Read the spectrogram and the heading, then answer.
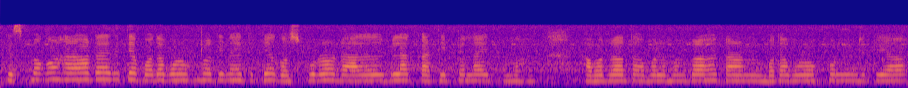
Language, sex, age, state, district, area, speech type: Assamese, female, 30-45, Assam, Nagaon, rural, spontaneous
